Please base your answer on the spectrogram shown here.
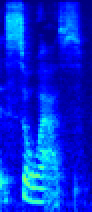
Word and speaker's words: psoas: But also I wanted to address the hip flexor here, and most particularly there's really one important hip flexor called the psoas, and that's spelled P-S-O-A-S.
